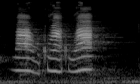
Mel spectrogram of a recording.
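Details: Talking pet parrot giving three harsh, rasping syllables in quick succession, each a rich buzzy note lasting about a quarter second, then quiet.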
